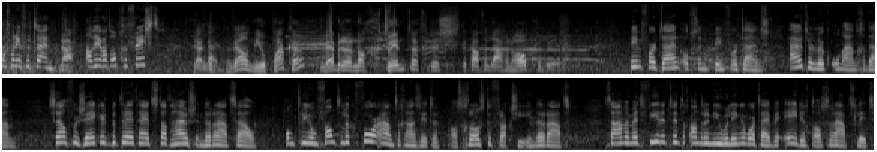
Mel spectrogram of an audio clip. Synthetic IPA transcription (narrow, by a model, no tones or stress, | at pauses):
ɑχmənɪːɹfɔɹtœɥnɑlˠʋɪːɹʋɑtɔpχəfrɪst | da̰lɛ̰jk̚tməʋɛlˠniwpɑkənʋəɦɛbəndəɹnɔχtʋɪntəχdɵsdətkɑnvɑndaːχənɦowpχəbøːɾə̰n | pɪmfɔɹtœɥnʔɔ̰psənpɪmpfɔɹtœɥns | ʔœɥtəɹləkɔnaːnχədaːn | sɛlˠfəɹzejkəɹt̚bətrejtɦɛjɦətstɑtɦœɥsɪndəraːtsaːlˠ | ɔmtriɔmfɑntələkfʊːɹaːntəχaːnzɪtənʔɑ̰lˠsχrowtstəfrɑksiɪndəraːt | saːmənmɛtfiːɾəntʋɪntəχɑndərənywəlɪŋənʋɔɹtɦɛjbəʔejdəχtɑlˠsraːtslɪt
